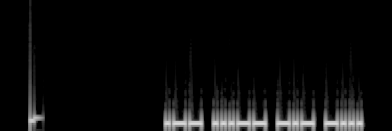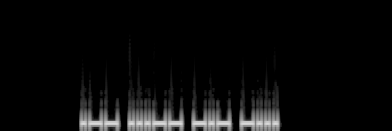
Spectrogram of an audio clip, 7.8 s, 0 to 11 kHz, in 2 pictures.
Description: Morse code, heard as a keyed tone, about 30 wpm, 700 Hz. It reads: W3KB W3KB
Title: Easy Call Signs Repeated 2x - 30wpm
